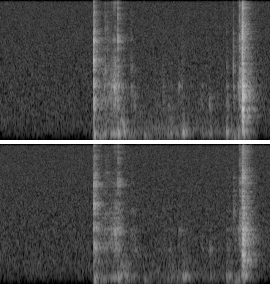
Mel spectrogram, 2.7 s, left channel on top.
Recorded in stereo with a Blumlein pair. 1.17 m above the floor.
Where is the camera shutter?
65° left, 0.7 m.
